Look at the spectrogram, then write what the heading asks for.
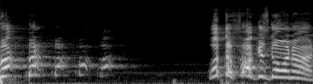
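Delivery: high-pitched, shrill yell. Retelling how his mom burst into the room: imitating his mom yelling. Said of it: "just come in like".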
